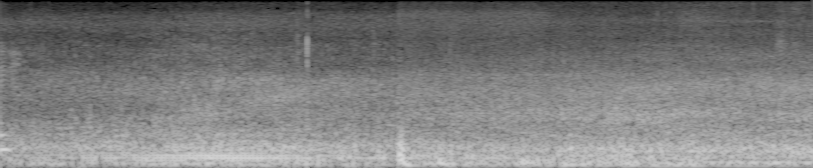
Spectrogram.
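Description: City street traffic: motor vehicles driving past, one passing close and swelling then fading in the first half, with wind buffeting the microphone. A single short knock about halfway through.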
